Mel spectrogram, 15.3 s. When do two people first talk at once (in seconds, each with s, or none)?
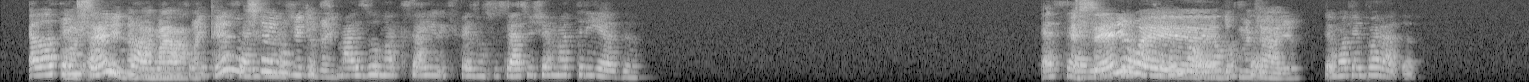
0.6 s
